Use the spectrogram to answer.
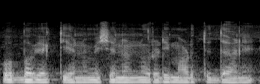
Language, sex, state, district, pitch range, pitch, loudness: Kannada, male, Karnataka, Koppal, 100-105 Hz, 105 Hz, -15 LUFS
